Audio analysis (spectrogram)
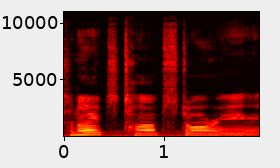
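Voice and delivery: ridiculous, slow, drawn-out newscaster voice. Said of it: "you had this ridiculous newscaster go".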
